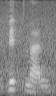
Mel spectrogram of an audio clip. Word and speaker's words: Wittmann: Y se pronuncia en alemán, es Wittmann. Wittmann. Uh-huh. Vale. Pero no pasa nada tampoco. Aquí, vale. Aquí normalmente es Wittmann. Wittmann. Aquí en español es Wittmann.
